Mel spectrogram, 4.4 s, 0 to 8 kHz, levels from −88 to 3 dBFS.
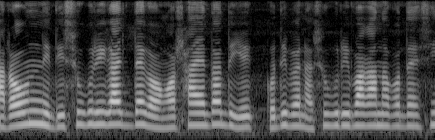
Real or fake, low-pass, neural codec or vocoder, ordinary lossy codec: real; none; none; none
